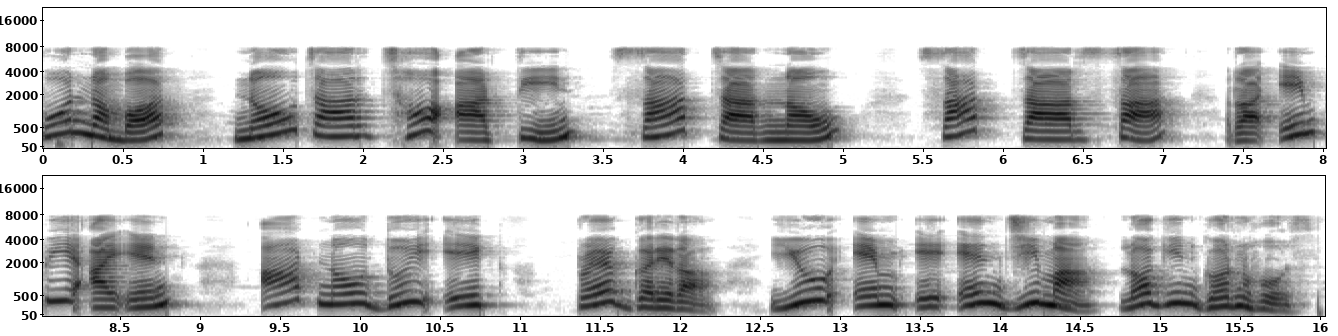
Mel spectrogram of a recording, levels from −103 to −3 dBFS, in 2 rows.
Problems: none marked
